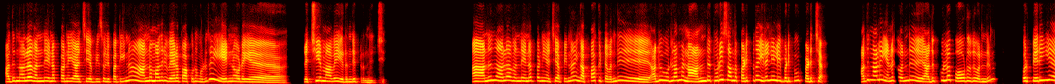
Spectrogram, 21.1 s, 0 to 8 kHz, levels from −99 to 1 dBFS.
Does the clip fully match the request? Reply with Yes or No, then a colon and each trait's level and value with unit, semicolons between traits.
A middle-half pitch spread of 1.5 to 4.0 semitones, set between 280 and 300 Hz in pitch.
No: average, 4.4 semitones; very high, 295 Hz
